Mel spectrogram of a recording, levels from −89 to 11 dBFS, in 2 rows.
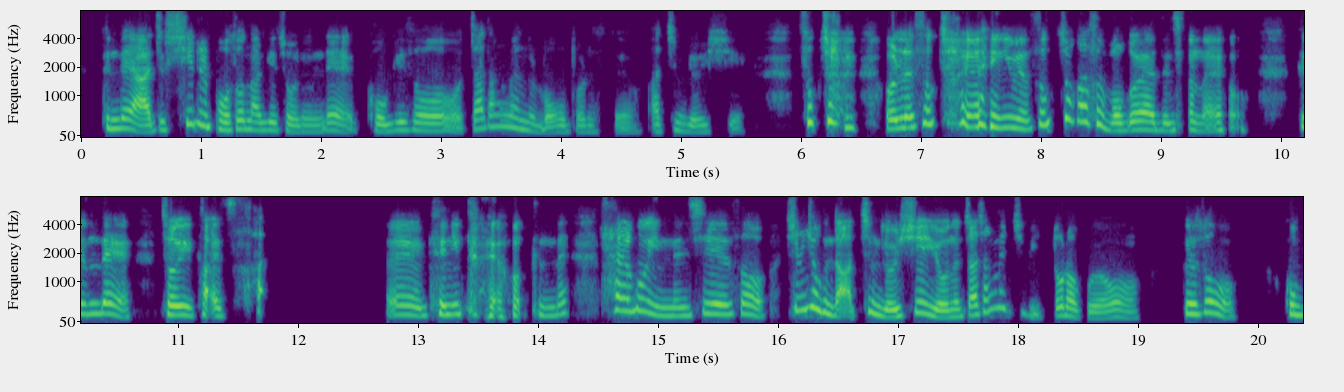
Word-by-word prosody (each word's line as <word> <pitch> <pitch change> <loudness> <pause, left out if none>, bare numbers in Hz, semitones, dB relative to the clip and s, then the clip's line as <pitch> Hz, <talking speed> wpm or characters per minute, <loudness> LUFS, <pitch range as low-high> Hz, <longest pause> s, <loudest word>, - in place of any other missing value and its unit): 근데 225 -1 0
아직 155 +6 +3
시를 315 - -1
벗어나기 190 -4 -2
전인데 155 +1 -5
거기서 175 +1 -2
짜장면을 230 -4 -5
먹어버렸어요 145 - -10
아침 165 +2 -10
10:00 145 - -9
에. - - -17 0.5
속초에 365 +2 +4 0.4
원래 225 +3 +6
속초 335 +3 +1
여행이면 245 -6 +4
속초 385 - 0
가서 370 -5 +2
먹어야 190 0 +3
되잖아요. 180 +1 -4 0.6
근데 240 -6 +1 0.3
저희가 215 -4 +5
이 185 - -1
사 425 - -6 1.1
예. 215 -3 +1
그니까요. 225 -5 +1 0.2
근데 215 +3 -6 0.3
살고 310 -2 +2
있는 195 -2 -2
시에서 230 -3 +1 0.2
심지어 355 +1 +2
근데 260 -7 +3
아침 255 -7 +1
10:00 185 +10 +3
에 245 -4 +4
여는 170 0 +2
짜장면 285 - -1
집이 235 -5 -12
있더라고요. 160 -7 -2 0.4
그래서 240 +1 +2 0.4
거 225 -2 +2
210 Hz, 285 characters per minute, -17 LUFS, 175-250 Hz, 1.1 s, 원래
